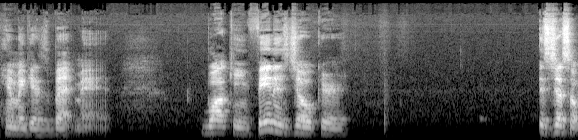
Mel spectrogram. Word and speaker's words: Joaquin: But to get into the movie, like I said, Joaquin Phoenix, it sounds like I'm saying Walking Phoenix, but I'm not.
